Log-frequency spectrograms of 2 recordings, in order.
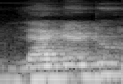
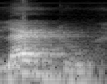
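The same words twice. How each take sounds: First: लड्डू with first ड as a full syllable; split double consonant. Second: Said in the usual way. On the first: Shown as a demonstration. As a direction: say लड्डू as "la-da-doo". (लड्डू में पहले ड को पूरा बोलते हुए) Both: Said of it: "लड्डू नहीं".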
